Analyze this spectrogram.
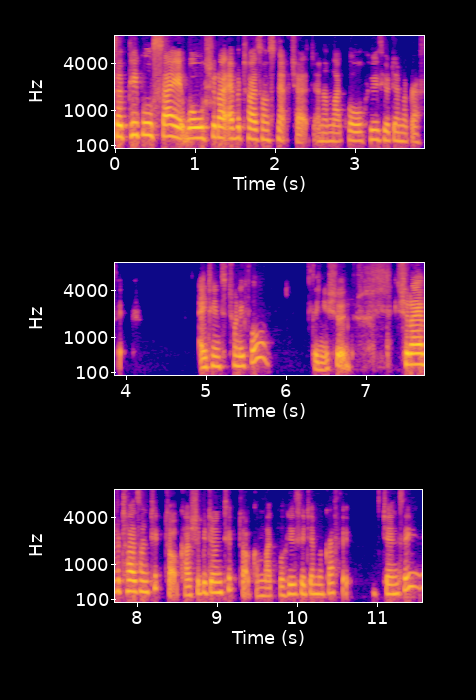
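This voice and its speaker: A woman speaks at a fairly quick pace with a fairly high pitch and lively intonation. Her tone is dark and mellow, her loudness swings widely, and the sound is dry and close with no echo. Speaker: online business coach. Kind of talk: live-streamed course session. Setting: live stream. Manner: fast; animated.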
